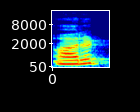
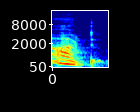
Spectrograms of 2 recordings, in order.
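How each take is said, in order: First: The r sound is clearly pronounced. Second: The r sound is silent. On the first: The speaker calls it wrong. "ये आरट नहीं पढ़ेंगे" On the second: The speaker calls it right.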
